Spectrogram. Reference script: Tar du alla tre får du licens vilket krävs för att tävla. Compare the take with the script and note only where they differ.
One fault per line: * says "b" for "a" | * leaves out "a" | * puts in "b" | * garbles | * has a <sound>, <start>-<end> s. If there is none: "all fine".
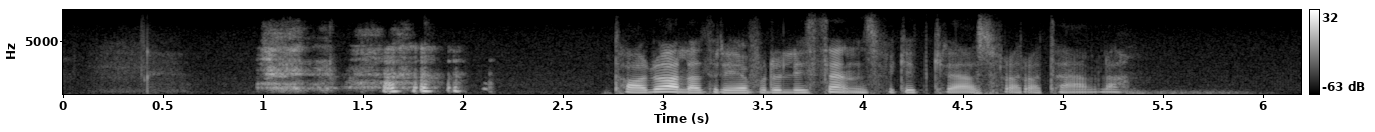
* has a laugh, 1.0-2.2 s
* puts in "för"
